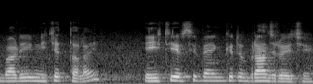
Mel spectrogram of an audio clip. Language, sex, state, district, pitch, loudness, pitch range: Bengali, male, West Bengal, Purulia, 160 Hz, -18 LUFS, 150-175 Hz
